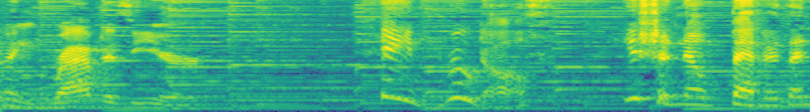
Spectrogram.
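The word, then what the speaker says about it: Rudolf: never learned anyway this guy's name is pronounced rudolph you must hate grandfather for giving him that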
